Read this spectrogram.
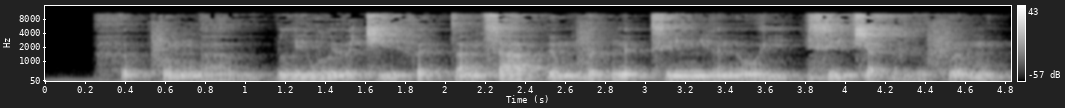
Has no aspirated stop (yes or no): yes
